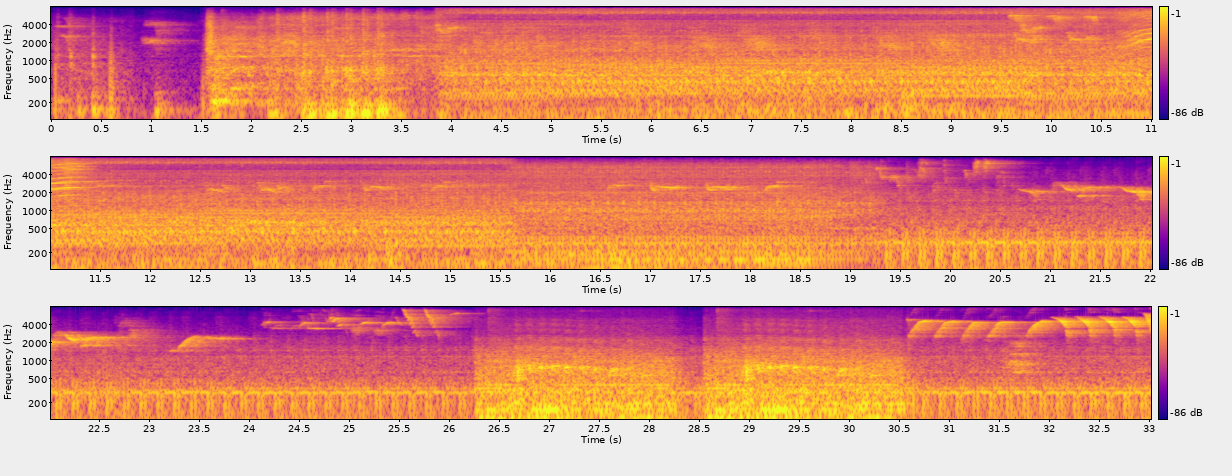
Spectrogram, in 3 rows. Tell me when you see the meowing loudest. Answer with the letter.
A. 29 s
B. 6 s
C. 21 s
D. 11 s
D.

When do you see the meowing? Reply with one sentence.
The meowing can be heard from 9.6 to 11.4 s.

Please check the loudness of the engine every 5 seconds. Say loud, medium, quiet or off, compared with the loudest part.
loud, loud, loud, loud, medium, medium, medium.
